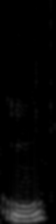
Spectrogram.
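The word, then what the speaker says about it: owe: You don't ओ ओ इसकी pronunciation है ओ your success to anyone.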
